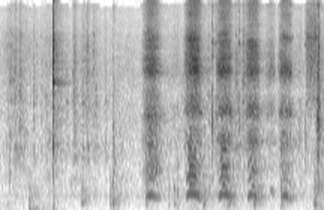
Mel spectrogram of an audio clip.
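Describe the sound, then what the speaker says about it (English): A dog pants in quick, rhythmic bursts close by during play with a ball, the breaths growing louder and more regular over the last couple of seconds. "what is that weird panting"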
